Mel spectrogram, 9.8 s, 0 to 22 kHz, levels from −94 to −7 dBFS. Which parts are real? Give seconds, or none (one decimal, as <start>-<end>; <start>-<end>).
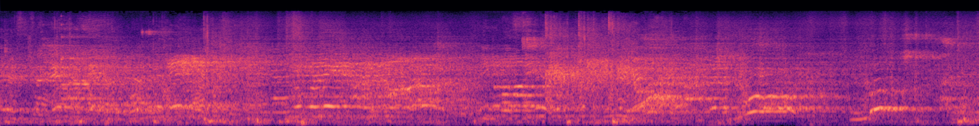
0.0-2.4; 4.8-6.9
